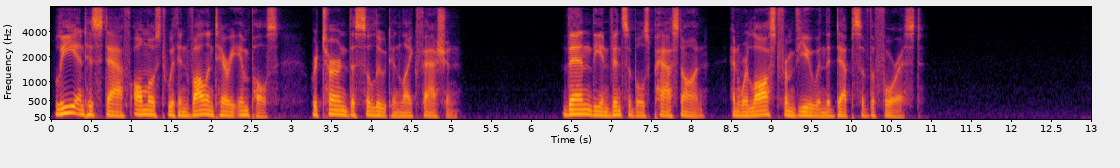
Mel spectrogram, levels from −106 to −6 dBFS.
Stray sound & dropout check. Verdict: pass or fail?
pass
